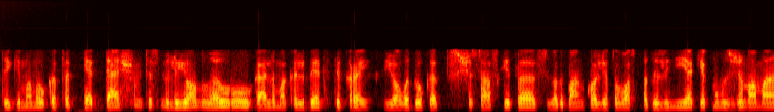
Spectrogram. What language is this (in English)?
Lithuanian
